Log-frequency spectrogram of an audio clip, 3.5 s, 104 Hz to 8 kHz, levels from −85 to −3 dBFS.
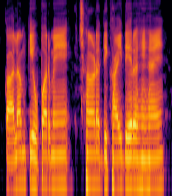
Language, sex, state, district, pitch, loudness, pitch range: Hindi, male, Chhattisgarh, Balrampur, 130 Hz, -15 LUFS, 125-135 Hz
